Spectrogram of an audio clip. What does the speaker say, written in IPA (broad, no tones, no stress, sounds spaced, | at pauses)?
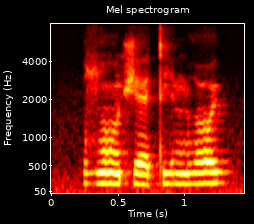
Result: zˤ ũ ʃ ɛ t i ŋ ðˤ y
